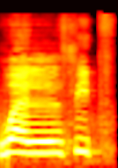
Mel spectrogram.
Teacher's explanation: keluarkan angin sedikit saja tuan-puan, jangan sampai keluar sin. Wal fit, kalau tuan-puan rapatkan gigi sangat-sangat, kan, maksudnya rapat sangat, dia akan jadi sin.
